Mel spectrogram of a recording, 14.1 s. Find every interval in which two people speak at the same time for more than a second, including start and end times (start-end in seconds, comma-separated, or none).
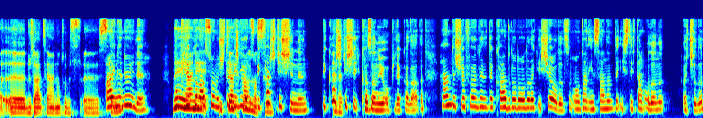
3.5-5.5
